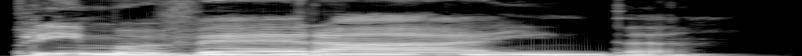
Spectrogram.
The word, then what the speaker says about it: primavera ainda: So, two A's. Primavera is ending with an A. Ainda is starting with an A. So, pronounce one A as if it had an accent. Primavera ainda ok?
